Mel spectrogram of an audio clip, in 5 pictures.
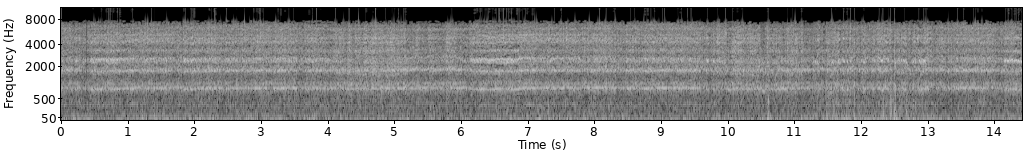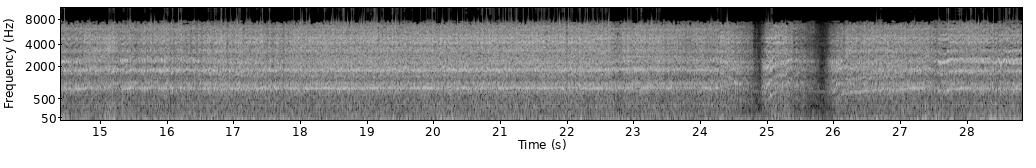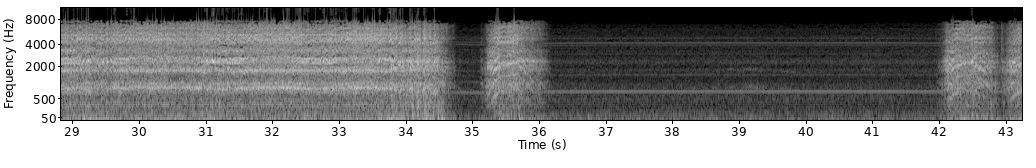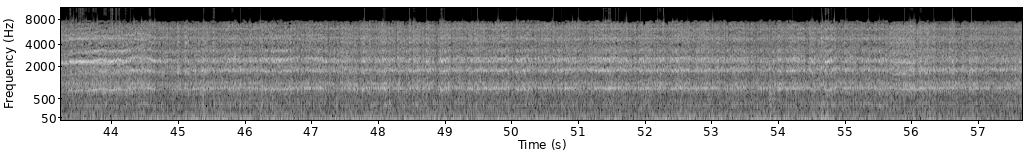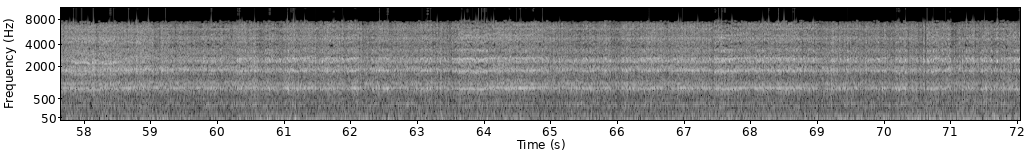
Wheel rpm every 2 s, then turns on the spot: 230, 230, 220, 220, 230, 220, 240, 230, 220, 210, 210, 230, 80, 190, 210, 230, 220, 90, 0, 0, 10, 120, 220, 220, 230, 230, 240, 230, 230, 230, 230, 230, 240, 230, 230, 230.
none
